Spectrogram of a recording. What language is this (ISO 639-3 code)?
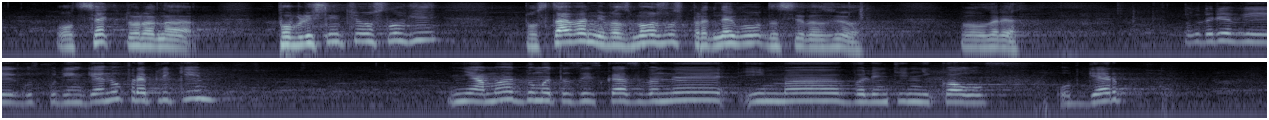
bul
